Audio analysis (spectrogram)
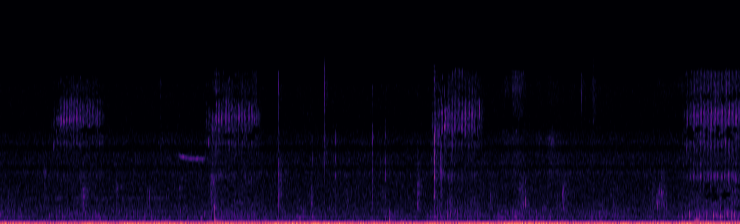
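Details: British Shorthair mom cat purring as she nurses and talks sweetly to her newborn kittens; unbroken low purr, a few soft breathy noises drifting in and out above it.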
